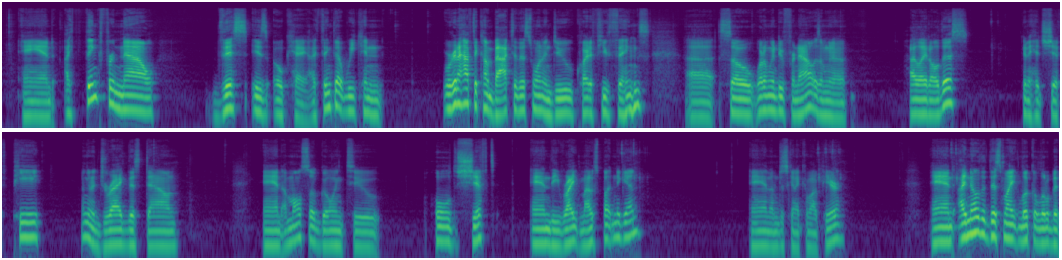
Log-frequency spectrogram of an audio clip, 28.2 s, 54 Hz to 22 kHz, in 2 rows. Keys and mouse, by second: 0.1 shift+middle drag, 3.3-5.1 drag, 5.5-8.2 drag, 8.7 middle click, 9.9-11.1 drag, 13.0 shift+p, 14.5-15.6 drag, 17.1 shift+middle click, 18.4-20.3 shift+right drag, 22.2 g, 24.8 g, 26.6 g.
